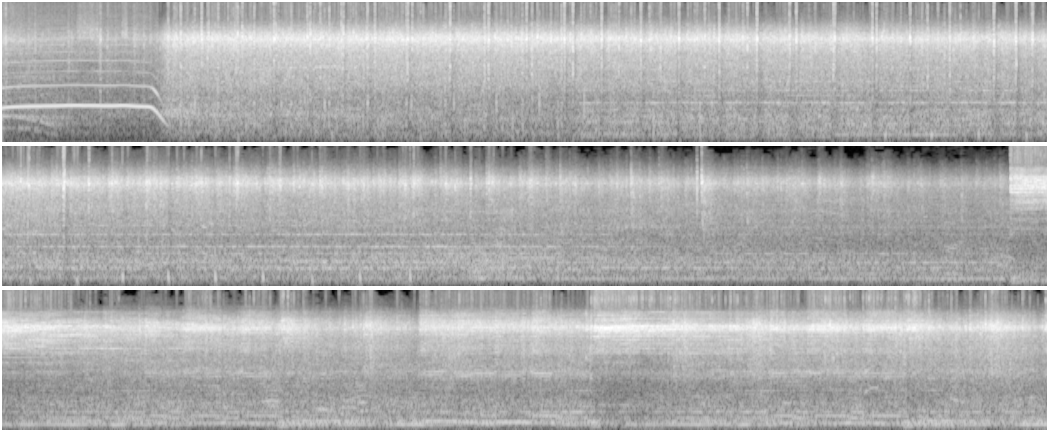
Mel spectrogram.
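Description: Music over a football stadium's PA system amid crowd noise. It opens with a loud held horn-like tone that rises into a steady pitch for about a second, and grows louder and brighter about fifteen seconds in.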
